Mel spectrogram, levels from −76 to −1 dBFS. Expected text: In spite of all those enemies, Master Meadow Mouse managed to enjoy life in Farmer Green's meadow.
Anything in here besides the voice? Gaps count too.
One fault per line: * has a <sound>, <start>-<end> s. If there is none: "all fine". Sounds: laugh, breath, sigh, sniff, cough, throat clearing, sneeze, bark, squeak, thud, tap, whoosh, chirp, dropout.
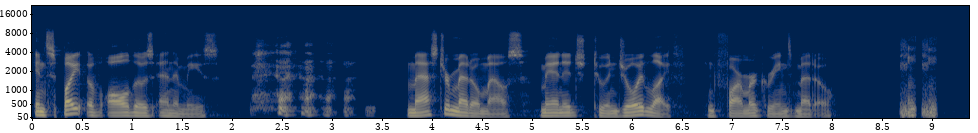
* has a laugh, 2.2-3.5 s
* has a laugh, 8.7-9.1 s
